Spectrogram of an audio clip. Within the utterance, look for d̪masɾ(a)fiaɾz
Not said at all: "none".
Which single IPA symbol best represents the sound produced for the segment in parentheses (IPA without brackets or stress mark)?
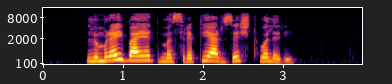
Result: a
